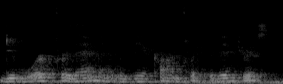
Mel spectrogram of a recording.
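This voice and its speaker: A man speaks in a Northeast Pennsylvania accent. Noticeable background noise sits behind him. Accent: Northeastern Pennsylvania American English. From Stroudsburg, Pennsylvania. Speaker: aquatic biologist. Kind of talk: interview answer.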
